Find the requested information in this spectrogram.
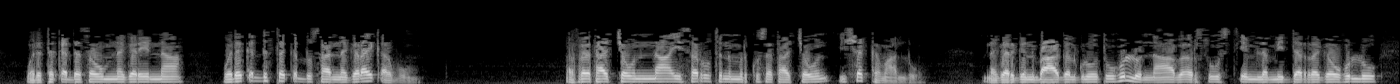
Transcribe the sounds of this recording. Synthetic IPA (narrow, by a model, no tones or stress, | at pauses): wɔd̪ət̪ʰəkʼəd̪ːəsəwmnəɡəɾe̞ɨnːa | wɔd̪əkʼɨd̪ːɨst̪ʰəkʼɨd̪ːusanːəɡəɾajkʼə̰ɾbṵm | ʔɨ̰fɾət̪ʰat͡ʃːɛwnɨnːajɛsərːut̪ʰɨnmːɨɾkʰusət̪ʰat͡ʃːɛwnjɪʃːɛkːəma̰lːṵ | nʔə̰ɡəɾɡɨnbəaɡəlɡɨlo̞t̪ʰuɦulːunːabəɨɾsuwʊst̪ʼjɛmːləmːid̪ːərːəɡəwɦulːu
